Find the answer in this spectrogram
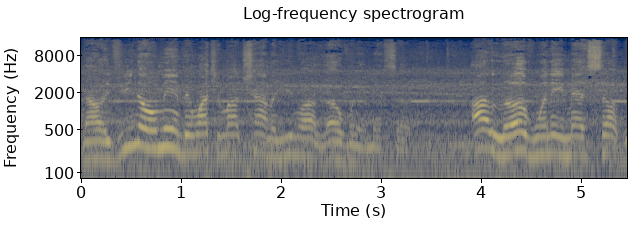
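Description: Music can be heard behind the speaker. He is a man talking at an unhurried, moderate speed. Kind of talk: casual vlog chat. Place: car. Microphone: phone near.

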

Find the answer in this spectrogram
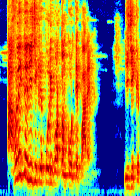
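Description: A man's stern tone with very wide pitch swings. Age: 40s. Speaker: counselor and video creator. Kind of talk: direct-to-camera advice talk. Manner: stern, lecturing.

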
